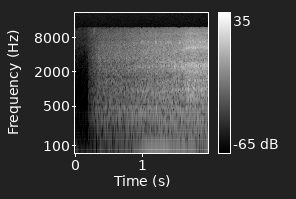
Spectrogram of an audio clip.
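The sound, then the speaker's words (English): A truck engine rumbles as trucks haul food away from a bustling commercial kitchen in Warren, Michigan, a low drone that swells from near silence to a steady, fairly loud roar. “It's 7 in the morning when trucks start taking food out of this bustling and hot commercial kitchen in Warren, Michigan, just outside Detroit.”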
